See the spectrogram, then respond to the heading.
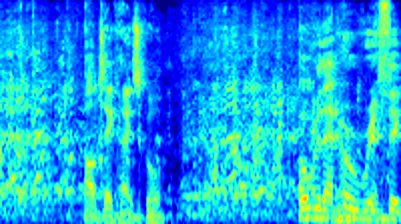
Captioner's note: crowd laughs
